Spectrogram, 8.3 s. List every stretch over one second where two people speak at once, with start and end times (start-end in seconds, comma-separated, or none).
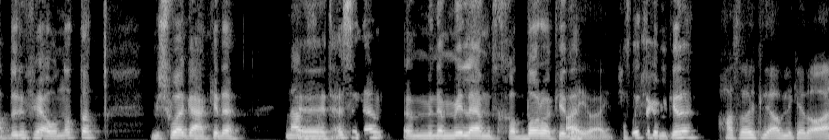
none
